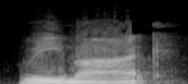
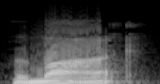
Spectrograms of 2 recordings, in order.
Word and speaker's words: remark: Hence, remark means to mark something again and thus is stressed on the first syllable, while remark means to comment and thus it is stressed on the second syllable.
